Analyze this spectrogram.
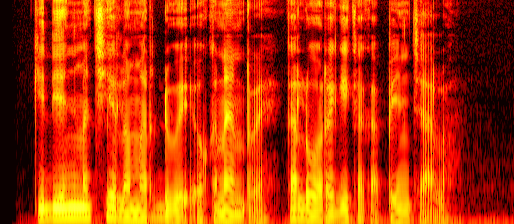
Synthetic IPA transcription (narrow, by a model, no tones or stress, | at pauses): kidjeɲmat͡ʃɪɛlɔmardwḛʔɔknɛnɾɛ̰kalʊɔɾʔɛɡɪkakapɪɲt͡ʃa̰lɔ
